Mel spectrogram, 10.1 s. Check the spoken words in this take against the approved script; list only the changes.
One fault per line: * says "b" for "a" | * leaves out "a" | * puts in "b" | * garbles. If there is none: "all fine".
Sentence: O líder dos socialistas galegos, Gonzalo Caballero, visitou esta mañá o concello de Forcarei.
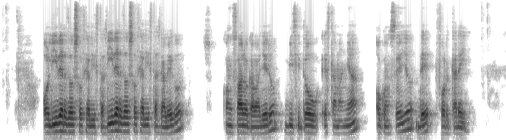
* puts in "líder dos socialistas"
